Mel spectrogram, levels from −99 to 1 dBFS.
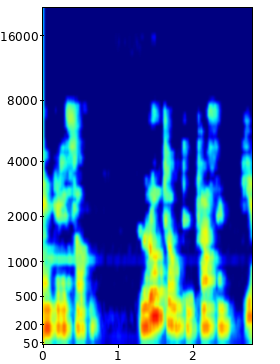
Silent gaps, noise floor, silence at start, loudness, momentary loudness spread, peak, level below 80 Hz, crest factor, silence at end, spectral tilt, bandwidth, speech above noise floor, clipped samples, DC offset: none; -84 dBFS; 0 s; -24 LUFS; 17 LU; -8 dBFS; -90 dBFS; 18 dB; 0 s; -7 dB/octave; 8 kHz; 60 dB; under 0.1%; under 0.1%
